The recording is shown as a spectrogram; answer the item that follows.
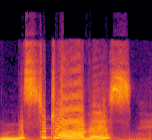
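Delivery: put-on casual, relaxed British accent. Saying a name someone says all the time, in a British accent. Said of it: "there's one thing I can say in a British accent".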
